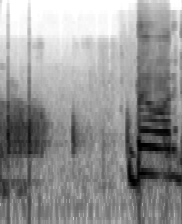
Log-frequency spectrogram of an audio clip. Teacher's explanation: द्विगुण और उत्क्षिप्त व्यंजन है ड और ढ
